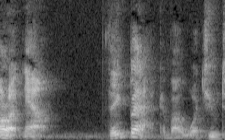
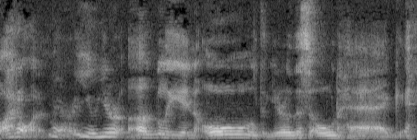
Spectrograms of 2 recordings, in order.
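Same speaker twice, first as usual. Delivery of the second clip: whiny knight; 6 semitones higher, 3 dB quieter than usual. Acted. Knight refusing old woman.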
